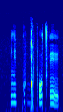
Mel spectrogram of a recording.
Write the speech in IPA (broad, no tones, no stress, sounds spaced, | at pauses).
l i kː u ɡ͡ǃ ə pʼ o t͡sʼ e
